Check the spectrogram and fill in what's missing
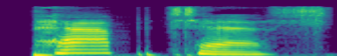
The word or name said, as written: pap test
